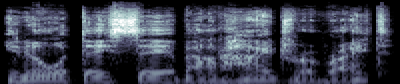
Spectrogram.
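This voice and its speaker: A man's voice: fairly low pitch, animated, brisk, fairly bright tone, dry recording, studio quality. An actor playing a brash, bantering archer hero in a video game, proud of his skills. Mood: teasing.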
